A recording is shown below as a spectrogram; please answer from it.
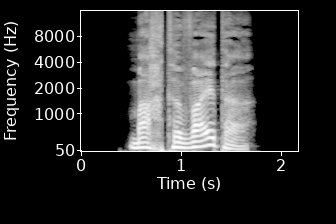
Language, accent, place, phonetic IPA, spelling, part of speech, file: German, Germany, Berlin, [ˌmaxtə ˈvaɪ̯tɐ], machte weiter, verb, De-machte weiter.ogg
- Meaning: inflection of weitermachen: 1. first/third-person singular preterite 2. first/third-person singular subjunctive II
